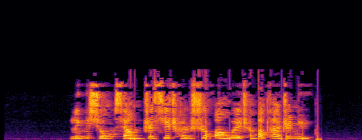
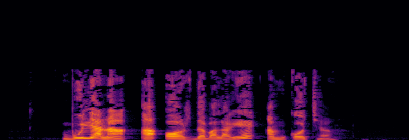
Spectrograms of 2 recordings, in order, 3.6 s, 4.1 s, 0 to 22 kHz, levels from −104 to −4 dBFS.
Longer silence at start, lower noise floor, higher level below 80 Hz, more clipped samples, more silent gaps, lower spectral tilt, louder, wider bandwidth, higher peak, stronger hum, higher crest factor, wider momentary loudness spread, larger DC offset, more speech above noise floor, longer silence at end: about the same, 0.7 s vs 0.65 s; second, -74 dBFS vs -88 dBFS; first, -50 dBFS vs -84 dBFS; neither; neither; second, -1 dB/octave vs -4 dB/octave; first, -16 LUFS vs -29 LUFS; about the same, 11.5 kHz vs 11.5 kHz; first, -2 dBFS vs -10 dBFS; neither; about the same, 18 dB vs 22 dB; about the same, 10 LU vs 12 LU; neither; about the same, 57 dB vs 59 dB; second, 0.4 s vs 0.8 s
